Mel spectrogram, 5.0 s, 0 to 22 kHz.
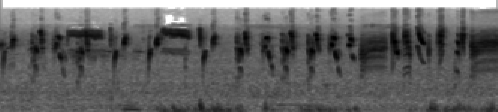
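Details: On 9 May 2020 near quarry workings, a marsh warbler lured by playback of its own song from a hung mobile phone attacks it furiously and tries to outsing it: a fast, unbroken run of high chirps, trills and buzzy mimic-like notes.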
